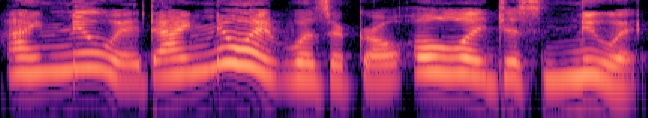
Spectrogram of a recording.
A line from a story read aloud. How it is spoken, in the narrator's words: I started shrieking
